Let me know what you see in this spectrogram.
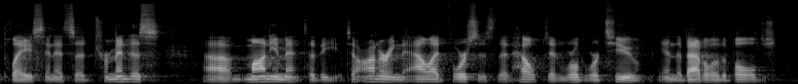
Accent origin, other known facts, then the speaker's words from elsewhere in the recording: Austin, Texas, United States; now in Lubbock, United States; I grew up in Austin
